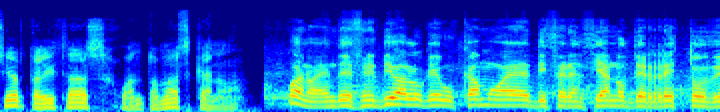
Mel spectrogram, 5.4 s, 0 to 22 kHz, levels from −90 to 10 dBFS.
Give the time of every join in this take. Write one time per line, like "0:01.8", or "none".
none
